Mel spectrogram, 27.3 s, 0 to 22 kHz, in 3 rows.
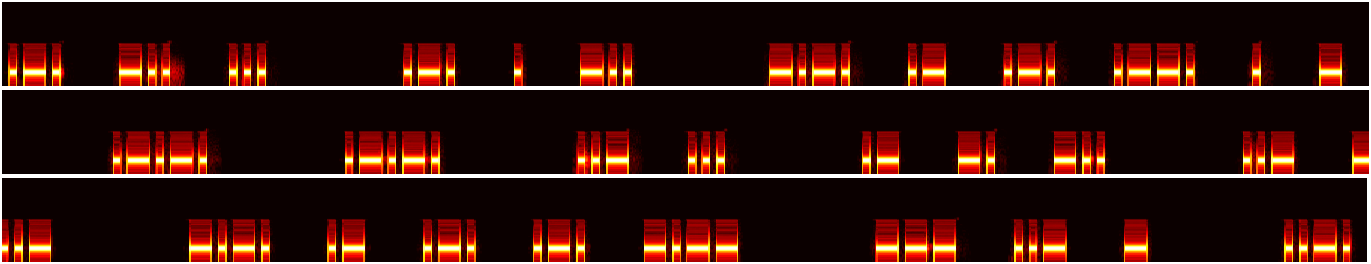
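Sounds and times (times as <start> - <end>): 
Morse code beeps: 0.0 - 1.8, 2.7 - 4.2, 5.1 - 9.0, 9.8 - 10.5, 11.4 - 12.1, 13.0 - 14.0, 14.8 - 16.5, 17.4 - 18.6, 19.5 - 23.2, 24.0 - 25.9, 26.8 - 27.3.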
